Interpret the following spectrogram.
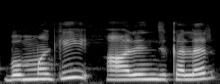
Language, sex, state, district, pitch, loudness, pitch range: Telugu, female, Andhra Pradesh, Annamaya, 230 Hz, -13 LUFS, 225-255 Hz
